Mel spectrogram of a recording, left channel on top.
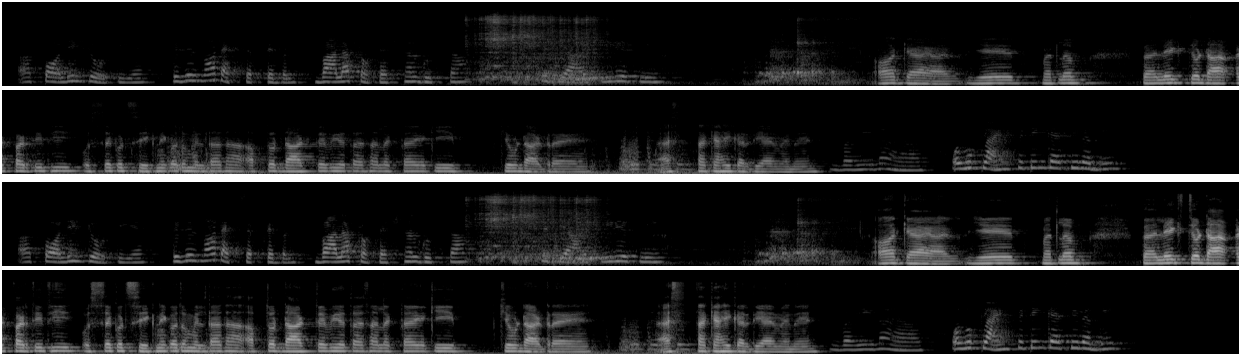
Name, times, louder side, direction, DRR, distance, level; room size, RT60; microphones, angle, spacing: voice 1, 0.2-1.4 1.7-4.7 5.4-6.6 18.8-19.5 20.6-21.6 21.9-23.5, right 2 dB, 15° right, 0.9 m, -44 dB
sound 1, 4.0-4.1 4.4-11.8, equal, 15° left, 3.4 m, -46 dB
voice 2, 8.7-17.0 17.4-18.3 18.9-20.6, right 4 dB, 60° right, 0.6 m, -33 dB
sound 2, 12.7-20.0, left 2 dB, 70° left, 0.8 m, -51 dB
18.5 x 6.7 x 7.6 m
head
